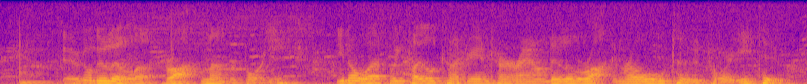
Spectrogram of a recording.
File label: mumble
